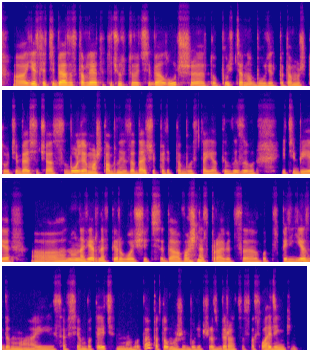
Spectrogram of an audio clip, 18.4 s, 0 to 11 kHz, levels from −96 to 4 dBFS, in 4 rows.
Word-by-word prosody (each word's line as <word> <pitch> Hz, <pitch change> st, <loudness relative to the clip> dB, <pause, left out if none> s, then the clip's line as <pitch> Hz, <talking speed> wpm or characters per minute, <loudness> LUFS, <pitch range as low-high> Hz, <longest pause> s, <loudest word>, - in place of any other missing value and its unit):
а, 155 Hz, -1 st, +2 dB
если 190 Hz, +4 st, +5 dB
тебя 185 Hz, 0 st, +8 dB
заставляет 175 Hz, -1 st, +4 dB
это 175 Hz, -, -11 dB
чувствовать 175 Hz, -3 st, -1 dB
себя 170 Hz, 0 st, +3 dB
лучше, 165 Hz, -6 st, +1 dB
то 150 Hz, -, -2 dB
пусть 175 Hz, +5 st, -5 dB
оно 165 Hz, -2 st, +2 dB
будет, 140 Hz, -3 st, -4 dB
потому 140 Hz, +1 st, -2 dB
что 145 Hz, 0 st, -7 dB
у -, -, -4 dB
тебя 145 Hz, +2 st, +1 dB
сейчас 145 Hz, 0 st, -3 dB
более 155 Hz, -1 st, +5 dB
масштабные 140 Hz, -1 st, 0 dB
задачи 145 Hz, +5 st, +1 dB
перед 130 Hz, -2 st, -8 dB
тобой 135 Hz, 0 st, -6 dB
стоят, 135 Hz, -1 st, -4 dB
и -, -, -3 dB
вызовы. 155 Hz, +1 st, -2 dB, 0.4 s
И -, -, -8 dB
тебе, 140 Hz, +3 st, +1 dB, 0.3 s
а, 65 Hz, -, -2 dB
ну, 160 Hz, +1 st, 0 dB
наверно, 155 Hz, +1 st, +4 dB
в 130 Hz, -, -18 dB
первую 145 Hz, -3 st, +1 dB
очередь, 145 Hz, -2 st, -1 dB
да, 145 Hz, -1 st, +1 dB
важно 155 Hz, +4 st, +1 dB
справиться 135 Hz, -2 st, -3 dB
вот -, -, -7 dB
с -, -, -17 dB
переездом, 150 Hz, -, +1 dB
а, 65 Hz, 0 st, -4 dB
и 65 Hz, 0 st, -4 dB
со -, -, -8 dB
всем 130 Hz, -, -5 dB
вот 130 Hz, -1 st, -7 dB
этим, 65 Hz, -, 0 dB
а, 65 Hz, -, -4 dB
вот, 65 Hz, -, -8 dB
а -, -, +2 dB
потом 160 Hz, -1 st, -1 dB
уже 130 Hz, 0 st, -4 dB
будешь 130 Hz, 0 st, -7 dB
разбираться 130 Hz, -1 st, -2 dB
со -, -, -10 dB
сладеньким. 150 Hz, +1 st, -1 dB
145 Hz, 175 wpm, -22 LUFS, 135-160 Hz, 0.4 s, тебя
